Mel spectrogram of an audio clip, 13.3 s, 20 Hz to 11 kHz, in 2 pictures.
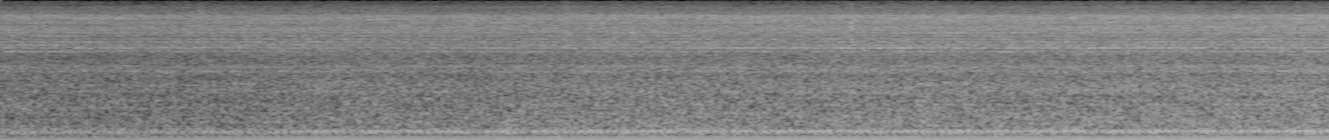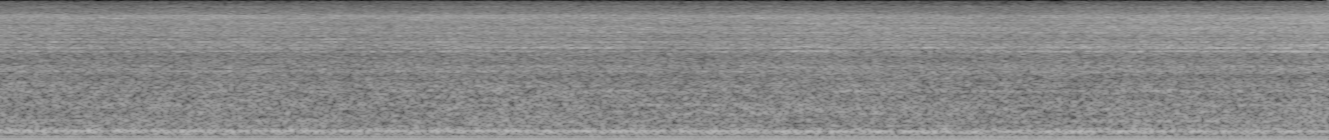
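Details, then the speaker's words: Ford Falcon XR6 after Welch plug and brake work: deep, even, healthy idle with no knocks or misses; the water pump sounded unhappy, likely from running dry. "At least it sounds good."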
